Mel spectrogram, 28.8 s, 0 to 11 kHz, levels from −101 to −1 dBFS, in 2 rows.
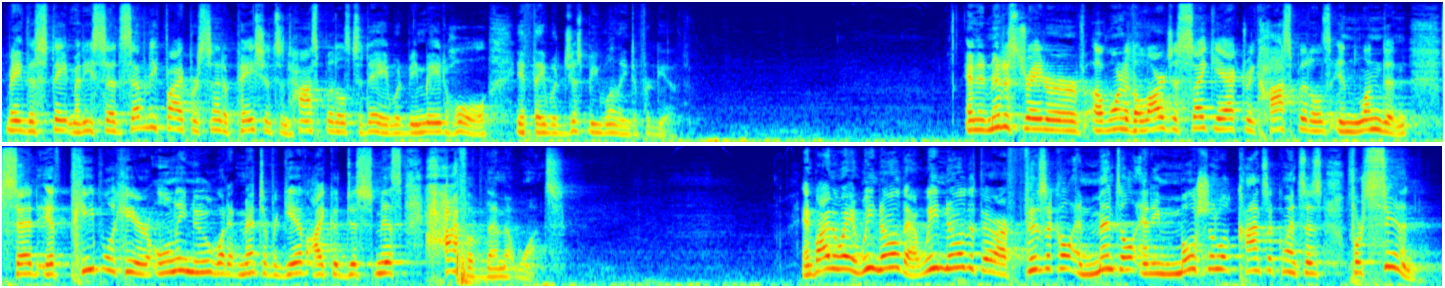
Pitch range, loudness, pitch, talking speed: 165-225 Hz, -23 LUFS, 195 Hz, 150 wpm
